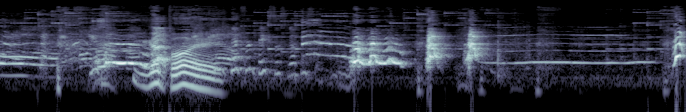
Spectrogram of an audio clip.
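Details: Male Welsh Terrier kept as a pet, singing along with his owner: quavering howls with fast wobbling pitch, then a long steady held note, mixed with human singing and brief speech.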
